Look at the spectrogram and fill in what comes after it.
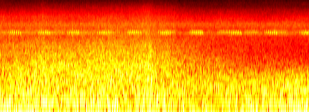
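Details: Nighttime beach crickets in a binaural recording give a string of evenly spaced high chirps over a continuous wash of surf and wind-like hiss.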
